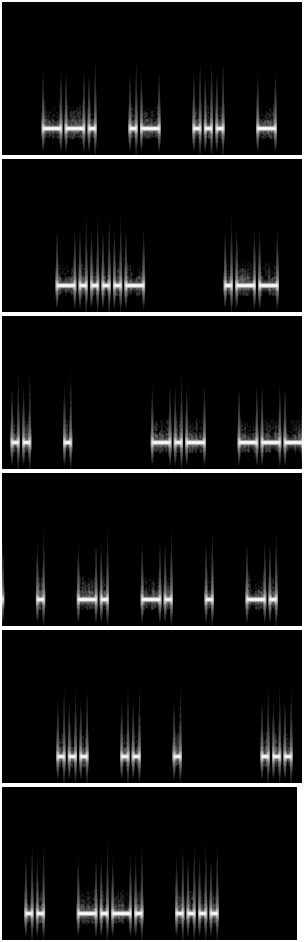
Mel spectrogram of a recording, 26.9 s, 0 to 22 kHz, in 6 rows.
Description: Morse code, heard as a keyed tone, about 14 wpm, spaced as for 10 wpm, 700 Hz. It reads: GAST - WIE KOENNEN SIE SICH
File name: Morsekurs / Witze / Witz 17.Dezember 2019, 50 F70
